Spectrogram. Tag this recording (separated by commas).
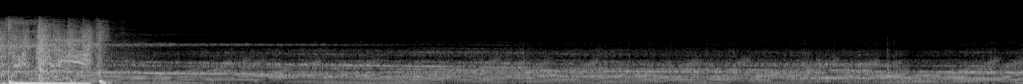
Rock music, Music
